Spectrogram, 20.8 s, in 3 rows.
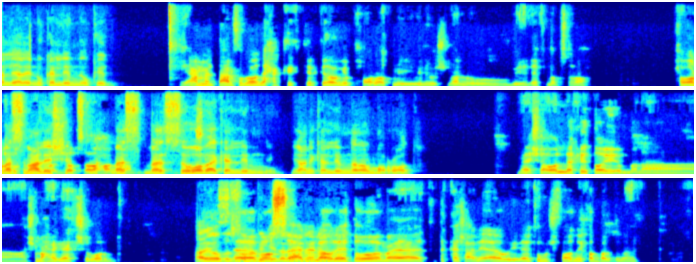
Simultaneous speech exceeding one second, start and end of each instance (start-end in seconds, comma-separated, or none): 6.9-9.1, 16.0-17.4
